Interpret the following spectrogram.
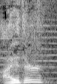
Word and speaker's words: either: you grew up hearing also is either pronounced to rhyme with breather or hi there i know i say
